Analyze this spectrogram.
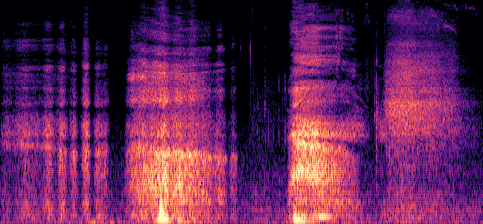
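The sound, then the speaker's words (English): Hot, heavy breathing right up against the microphone: a few slow, breathy exhales and sighs in loose succession, airy and loud, with no talk. “Do you like my hot breath? Right up against here.”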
